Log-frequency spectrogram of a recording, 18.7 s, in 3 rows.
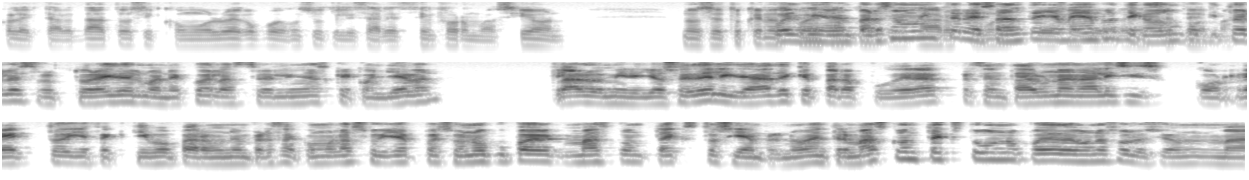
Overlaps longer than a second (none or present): present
